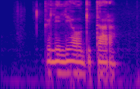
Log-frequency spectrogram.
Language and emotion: Russian, neutral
